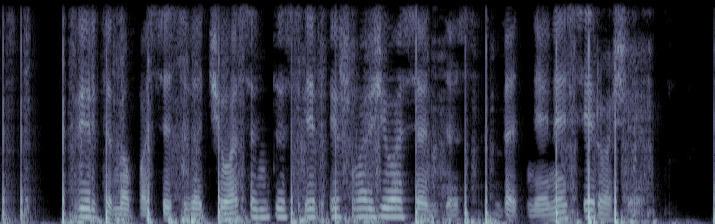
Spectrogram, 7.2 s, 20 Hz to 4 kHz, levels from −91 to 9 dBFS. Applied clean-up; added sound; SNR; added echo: classical method log-MMSE.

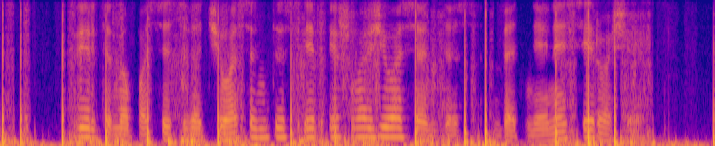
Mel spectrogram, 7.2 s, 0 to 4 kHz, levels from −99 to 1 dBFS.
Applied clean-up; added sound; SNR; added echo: none; Writing; -3 dB; none.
